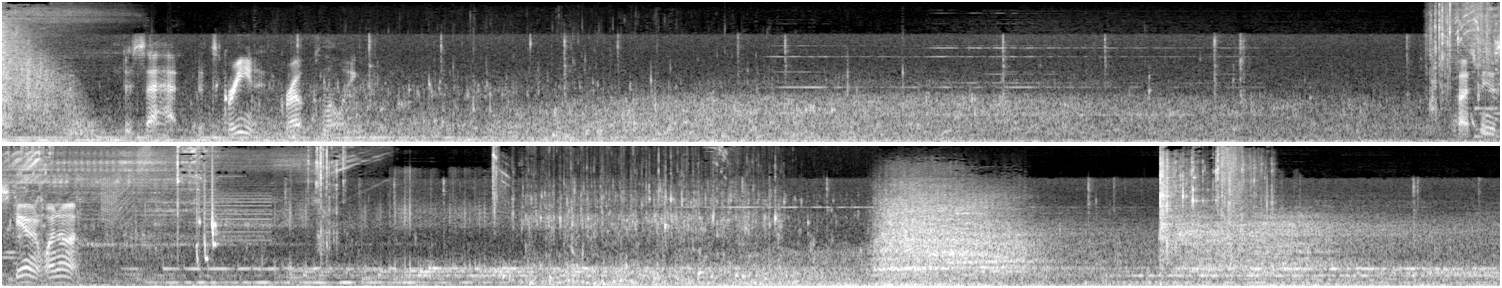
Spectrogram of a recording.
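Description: Deep water rumbles and hums steadily all around.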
